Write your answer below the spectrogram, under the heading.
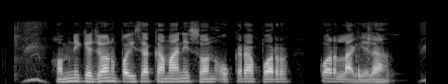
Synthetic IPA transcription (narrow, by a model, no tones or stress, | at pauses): həmnik̬ed͡ʒənpəɪsakamanisənokɾapəɾ | kɔɾlaɡela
